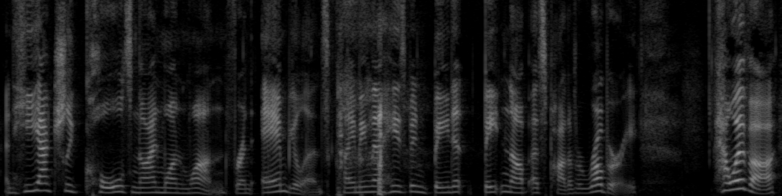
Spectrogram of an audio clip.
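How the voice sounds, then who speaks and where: A woman's voice: mid-range voice, lively intonation, normal speed. Woman telling true crime, emphatic delivery. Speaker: podcast co-host. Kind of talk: true-crime storytelling, conversational.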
